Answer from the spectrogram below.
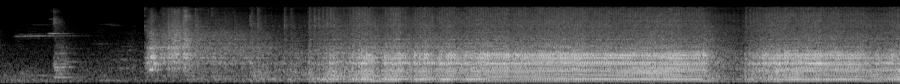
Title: Access 125 humming sound...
